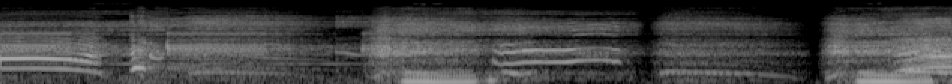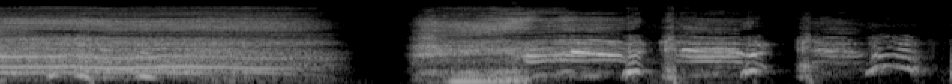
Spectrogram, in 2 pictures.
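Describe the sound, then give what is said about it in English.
Breathless laughter with an asthmatic wheeze, broken into wheezy, high-pitched squeaks and sharp gasping inhales, coming in uneven bursts for several seconds with brief pauses between fits. “I think this is the first time I've actually heard the asthmatic wheeze come out, so I know how hard that was.”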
